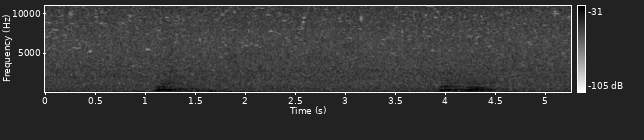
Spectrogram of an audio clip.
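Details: Neighbours' dogs barking around an apartment, heard from indoors: two muffled, distant bark bursts about three seconds apart, each a short cluster of low woofs, over steady low room hum.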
